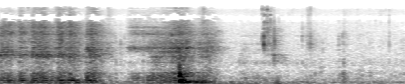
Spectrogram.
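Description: Close-up chewing and mouth sounds of someone eating, with a sharper knock about two seconds in, then only faint chewing clicks.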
